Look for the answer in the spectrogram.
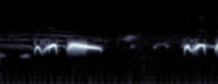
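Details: Spotted doves cooing to encourage kept doves to answer: a wavering double note and a sustained falling coo, a short quiet gap, then the phrase starting again.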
